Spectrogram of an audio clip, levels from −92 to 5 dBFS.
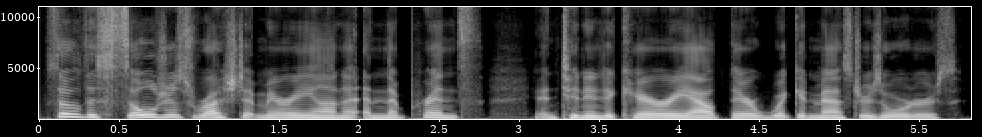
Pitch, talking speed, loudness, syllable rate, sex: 195 Hz, 175 wpm, -16 LUFS, 5.1 syllables/s, female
